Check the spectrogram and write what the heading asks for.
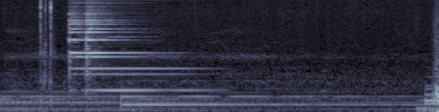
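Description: Two quick mouse-click sounds followed by a bright bell ding that rings out and fades: a subscribe-button sound effect, over sustained background music chords.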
